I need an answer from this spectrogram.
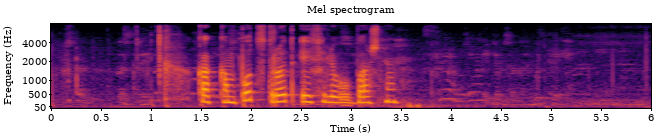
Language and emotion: Russian, neutral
